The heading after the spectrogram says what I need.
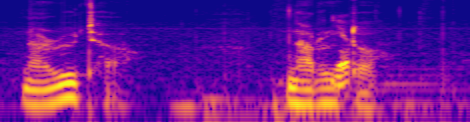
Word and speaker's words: Naruto: Naru to Naruto Naruto not a little Naruto there's three syllables on Naruto explosion time that was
